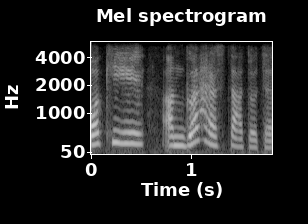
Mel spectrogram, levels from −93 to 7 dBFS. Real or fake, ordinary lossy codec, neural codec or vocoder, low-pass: fake; Opus, 32 kbps; codec, 16 kHz in and 24 kHz out, 0.6 kbps, FocalCodec, streaming, 4096 codes; 5.4 kHz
